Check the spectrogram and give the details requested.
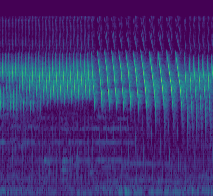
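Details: Canary singing loudly: a rapid, even trill of high notes for nearly two seconds, then a run of sweeping downslurred whistles repeated about four times a second, rolling and continuous.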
